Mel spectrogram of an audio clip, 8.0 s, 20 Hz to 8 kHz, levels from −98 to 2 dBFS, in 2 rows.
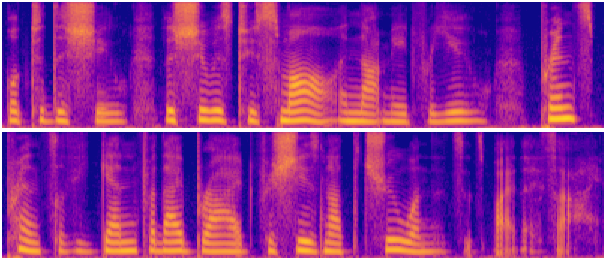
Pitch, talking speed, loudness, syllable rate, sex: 200 Hz, 240 wpm, -19 LUFS, 5.3 syllables/s, female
